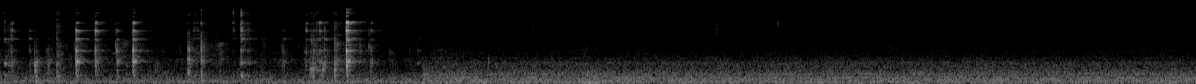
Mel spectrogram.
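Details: Clinking of dishes and cutlery for about four seconds, then only a quiet indoor room hum, with no animal calls.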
